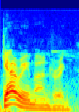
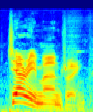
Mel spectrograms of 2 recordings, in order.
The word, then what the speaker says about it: gerrymander: for political gain became known as Gary Mander and then everyone started pronouncing it wrong which is how it became known as Jerry mandering which was good news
